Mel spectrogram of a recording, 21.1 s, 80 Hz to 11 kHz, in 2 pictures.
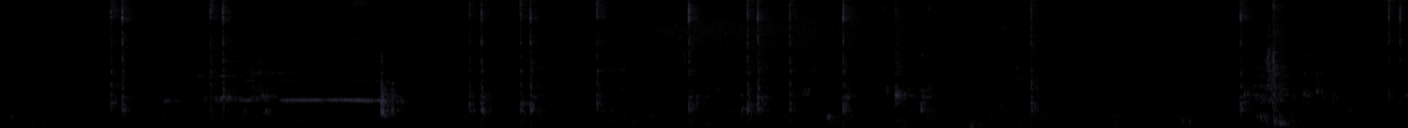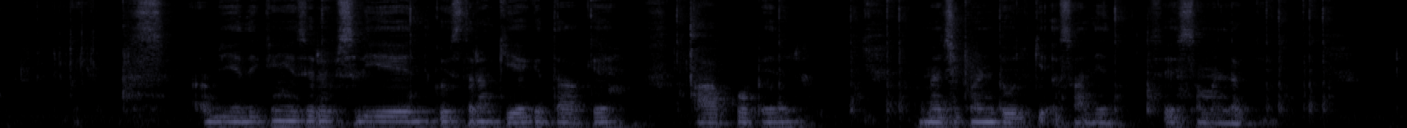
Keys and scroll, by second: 12.1 ctrl+-, 12.2 ctrl+-, 18.7 z.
